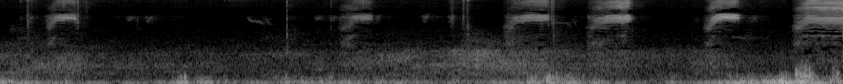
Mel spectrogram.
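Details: Black-throated sparrows during feeding, adults taking food from a hand and passing it beak to beak; short high buzzy bursts recur irregularly above heavy low rumble and some murmured speech.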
